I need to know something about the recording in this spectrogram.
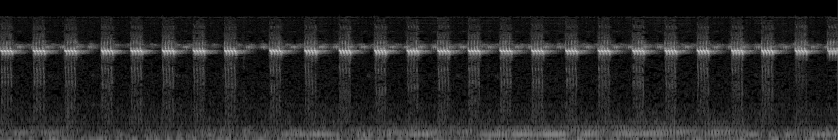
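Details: Adult male and female crickets, kept as a tutor sound for training songbirds: high, shrill pulsed chirps repeated steadily about three times a second throughout, with a faint low hum underneath.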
